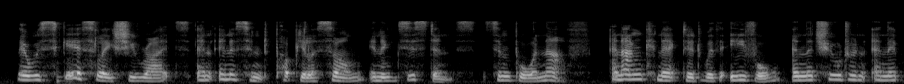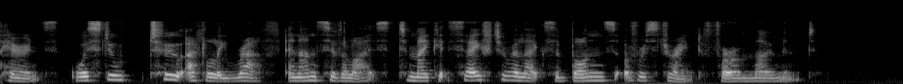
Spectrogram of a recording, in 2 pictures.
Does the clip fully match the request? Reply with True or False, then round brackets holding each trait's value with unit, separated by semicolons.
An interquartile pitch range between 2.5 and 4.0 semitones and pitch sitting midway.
True (3.5 semitones; 180 Hz)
